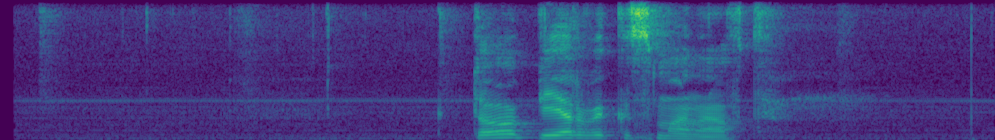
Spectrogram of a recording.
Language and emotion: Russian, neutral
